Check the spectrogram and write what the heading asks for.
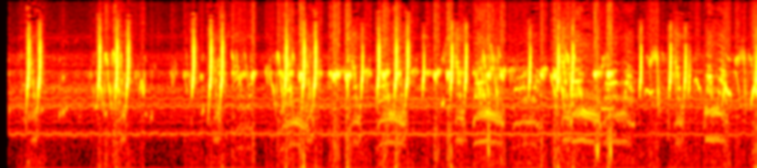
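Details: Quail calls played at dawn prayer time to lure quail for hunting: rapid bright chirps in clustered bursts of two to three notes, many overlapping callers, with a steady low electronic hum underneath.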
